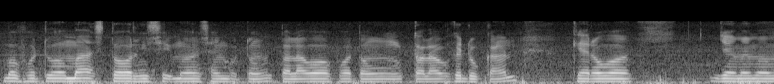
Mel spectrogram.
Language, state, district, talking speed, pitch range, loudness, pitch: Kokborok, Tripura, West Tripura, 160 wpm, 125-135 Hz, -14 LUFS, 130 Hz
